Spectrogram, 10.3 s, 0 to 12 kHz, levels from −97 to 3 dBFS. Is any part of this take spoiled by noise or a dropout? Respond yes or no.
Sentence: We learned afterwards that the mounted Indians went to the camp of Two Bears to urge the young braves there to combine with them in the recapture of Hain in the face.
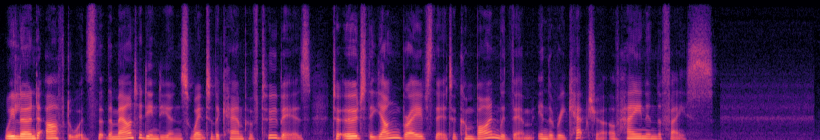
no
